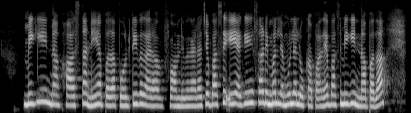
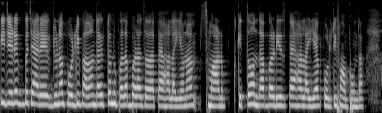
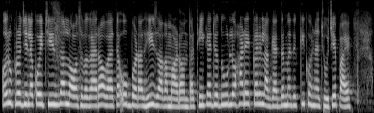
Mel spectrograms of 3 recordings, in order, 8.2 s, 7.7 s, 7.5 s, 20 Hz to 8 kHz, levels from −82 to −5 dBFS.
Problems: background sounds at intervals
